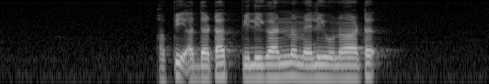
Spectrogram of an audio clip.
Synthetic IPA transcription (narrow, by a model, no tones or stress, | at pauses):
apiad̪əʈat̪̚piliɡanːəmæliunaːʈə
